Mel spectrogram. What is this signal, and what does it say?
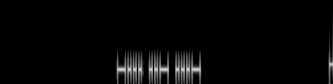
Morse code, heard as a keyed tone, about 44 wpm, 700 Hz. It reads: BUV
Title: All Cut Numbers - 3-Digit 45wpm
